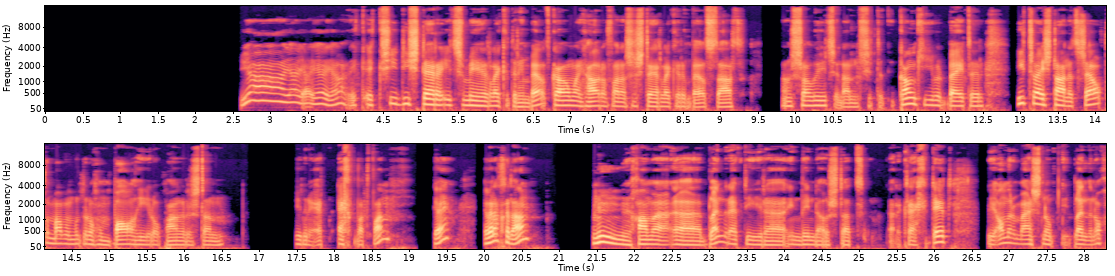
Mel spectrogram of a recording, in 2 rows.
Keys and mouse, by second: 0.4-4.2 drag, 6.3 click, 7.3 click, 8.4 click, 9.1-10.4 drag, 10.5 shift+middle drag, 11.7-12.1 shift+middle drag, 13.4-13.7 shift+middle drag, 18.5 shift+middle click.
